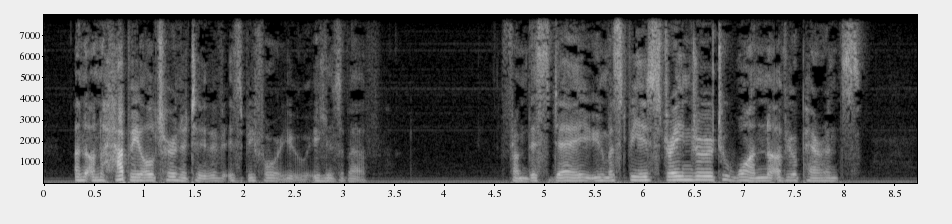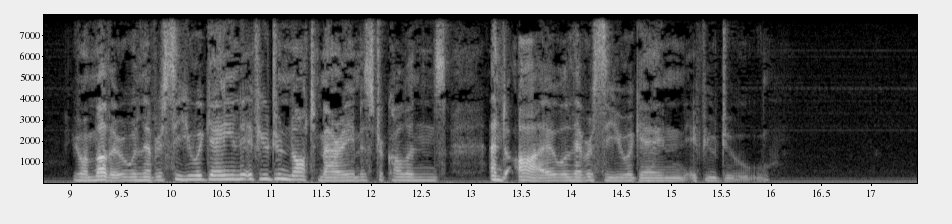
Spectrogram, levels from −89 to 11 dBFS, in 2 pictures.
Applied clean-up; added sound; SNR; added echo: none; none; none; none.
